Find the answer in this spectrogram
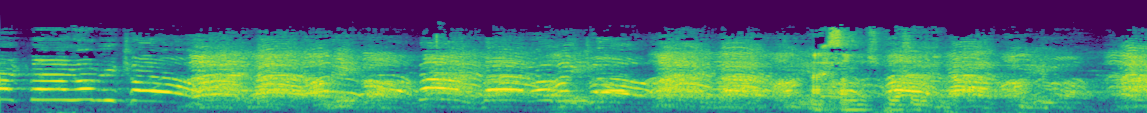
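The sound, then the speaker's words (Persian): A lone voice calls out briefly, then a large crowd bursts into loud, rhythmic slogan chanting, many voices shouting together in repeated surging phrases that rise and fall steadily. “امام آمریکا رو ام الفساد میدونه، یه همه هر چه فریاد دارید بر سر آمریکا بزنید.”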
